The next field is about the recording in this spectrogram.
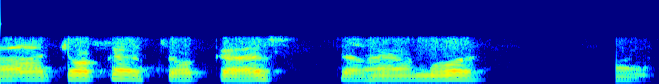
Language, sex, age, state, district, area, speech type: Gujarati, male, 60+, Gujarat, Anand, urban, conversation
